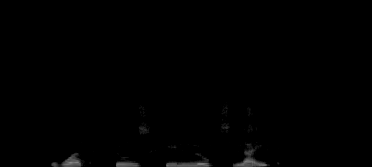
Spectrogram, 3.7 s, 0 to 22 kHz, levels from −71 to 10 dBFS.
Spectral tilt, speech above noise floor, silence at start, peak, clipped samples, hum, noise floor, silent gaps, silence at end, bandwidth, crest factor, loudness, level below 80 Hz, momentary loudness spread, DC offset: -6 dB/octave; 43 dB; 0.5 s; -22 dBFS; under 0.1%; none; -85 dBFS; none; 1 s; 13.5 kHz; 22 dB; -43 LUFS; -88 dBFS; 10 LU; under 0.1%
